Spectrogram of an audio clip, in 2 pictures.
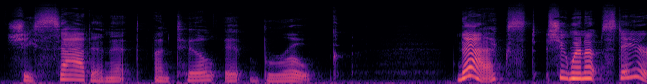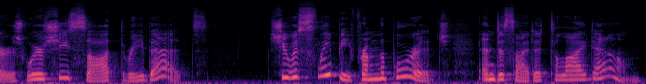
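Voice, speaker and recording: A woman reading stories aloud to children in an expressive, conversational way, as if talking directly to young listeners. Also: mid-range voice, gravelly. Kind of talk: read-aloud storytelling with chatty commentary.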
